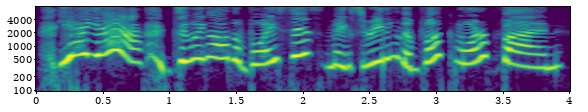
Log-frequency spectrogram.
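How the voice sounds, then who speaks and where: A woman's voice: very high-pitched, very animated, unhurried, slight background noise. A woman narrating and co-hosting a playful children's reading lesson. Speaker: narrator and co-host.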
